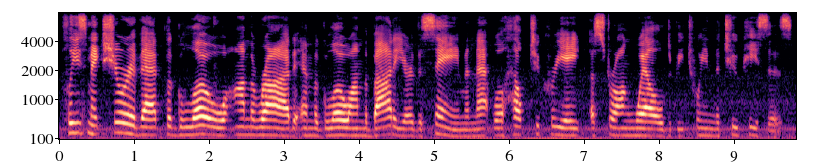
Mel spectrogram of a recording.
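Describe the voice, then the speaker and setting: A woman teaching a step-by-step glass sculpting lesson, explaining each move in a calm, methodical way. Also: lowish voice, slow, few pauses, dull audio, a little hiss or hum. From United States. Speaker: glass artist teaching a lampworking demo. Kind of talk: step-by-step tutorial narration.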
